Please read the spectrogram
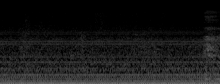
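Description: Steady low electrical hum with faint background hiss.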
